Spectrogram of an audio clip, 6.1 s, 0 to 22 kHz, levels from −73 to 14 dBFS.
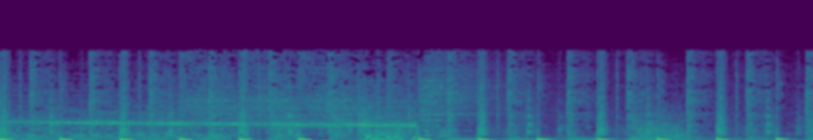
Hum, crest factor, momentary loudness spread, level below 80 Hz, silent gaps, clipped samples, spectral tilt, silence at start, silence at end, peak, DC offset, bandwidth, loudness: none; 14 dB; 3 LU; -26 dBFS; none; under 0.1%; -4.5 dB/octave; 0 s; 0 s; -4 dBFS; 0.2%; 14.5 kHz; -19 LUFS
